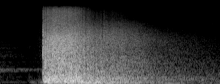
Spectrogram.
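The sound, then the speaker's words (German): A firing squad's rifle volley at an execution: one sudden, very loud crack that swells into a broad rumbling roar and slowly fades over about two seconds, heard alone. “Plötzlich ertönte ein Krachen und Dröhnen, das Pierre lauter erschien als der furchtbarste Donner.”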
